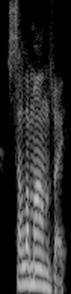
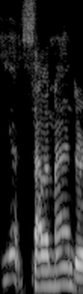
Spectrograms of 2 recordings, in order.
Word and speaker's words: Salamandre: than this but uh he just told me salamandre am a closer salamand yeah it's salamander if you like Salander so it's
